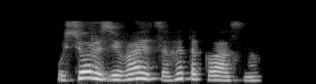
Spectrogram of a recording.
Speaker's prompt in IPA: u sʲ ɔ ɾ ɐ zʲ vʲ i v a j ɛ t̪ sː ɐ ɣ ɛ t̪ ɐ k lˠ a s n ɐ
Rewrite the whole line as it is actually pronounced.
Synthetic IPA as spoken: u sʲ ɔ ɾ ɐ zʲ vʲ i v a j ɛ t̪ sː ɐ ɣ ɛ t̪ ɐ k lˠ a s n ɐ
